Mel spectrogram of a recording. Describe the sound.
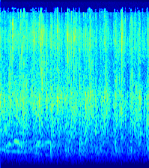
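An audience claps steadily for a few seconds, a dense, even patter of many hands with a faint murmur of voices underneath.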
